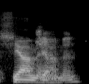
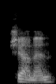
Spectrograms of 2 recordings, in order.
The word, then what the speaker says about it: Xiamen: pronounce that? Xiamen. Xiamen, China, Mhm.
